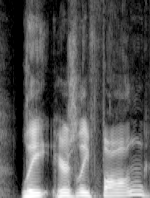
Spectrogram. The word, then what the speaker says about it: Fang: right lee here's lee fong is that how you pronounce it i think it's spelled fang but i think he says fong bang sounds scary the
